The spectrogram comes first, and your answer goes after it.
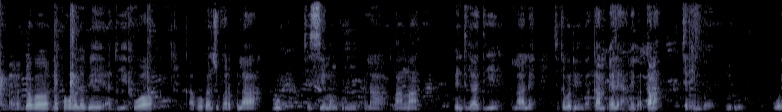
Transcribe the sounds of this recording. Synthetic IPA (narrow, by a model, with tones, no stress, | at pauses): a˨dɔ˦bɔ˦nɪ˦pɔ˦ɣʊ˦ba˦la˦be˦a̰˨di˨e˨pʊ˦wɔ˦ | ka˨pʊ˦ɔ˦ka˦n˦sʊ˦k͡pa˨ɾɪ˦pɨ˨laː˦ | wo˦t͡ʃɛ˦si˦ɛ˦ma˨ŋku˨ɾŋu˨pɨ˨laː˦maː˦ŋ͡maː˦˨ | pe˦n˦ti˨la˦˨di˨e˦pɨ˨laː˦lɛ˨ | t͡ʃɛ˦ta˦ba˦di˨ba̰˨ɡa˦mpɛ˦lɛ˨ʔa̰˨nɪ˦ba̰˨ɡa˦ma˨t͡ʃɛ̰˦ʔɪ̰˦m˨ba˨ | ɲe˨bo̰˨ | wʊ˦ɾɪ˦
